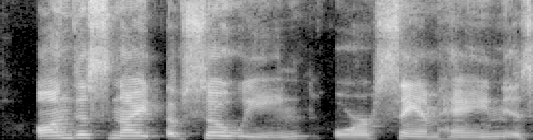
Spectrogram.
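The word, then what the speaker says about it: Samhain: the words you say on this night of sewing or Sam Hayne is how it's spelled s-a-m-h-a-i-n but it's pronounced so when on this night of sewing I Mark your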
